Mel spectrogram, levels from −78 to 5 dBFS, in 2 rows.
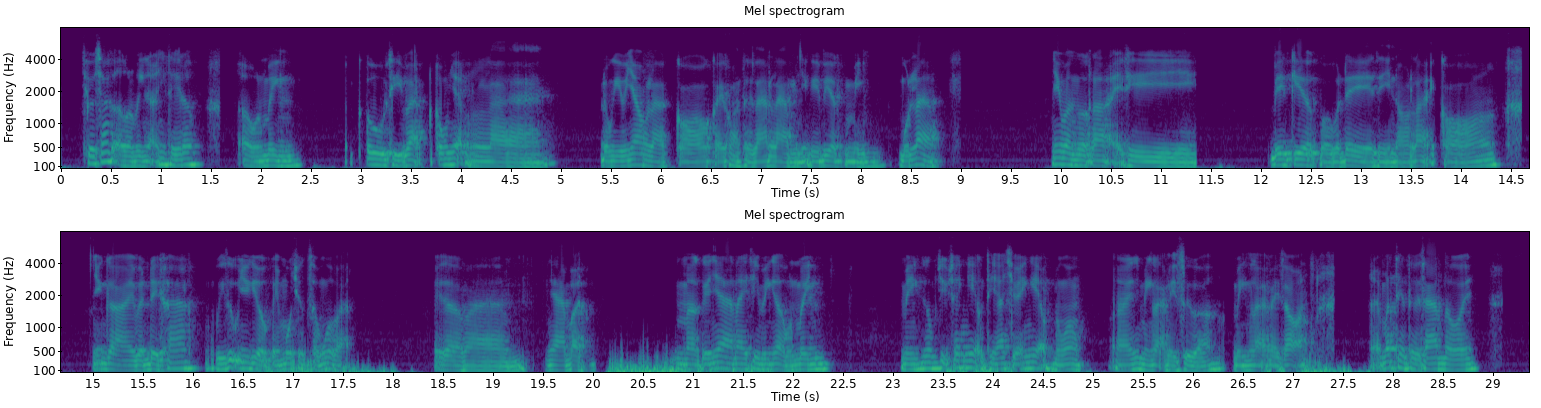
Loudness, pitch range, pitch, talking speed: -31 LUFS, 95-115 Hz, 105 Hz, 220 wpm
